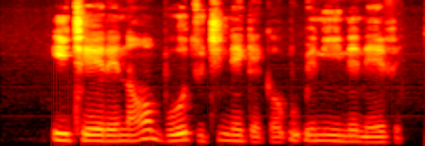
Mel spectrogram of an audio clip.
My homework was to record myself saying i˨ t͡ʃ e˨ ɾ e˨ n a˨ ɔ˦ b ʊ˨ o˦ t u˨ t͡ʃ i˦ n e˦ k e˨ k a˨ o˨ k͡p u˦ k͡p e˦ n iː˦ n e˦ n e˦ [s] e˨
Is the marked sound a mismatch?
yes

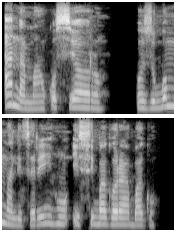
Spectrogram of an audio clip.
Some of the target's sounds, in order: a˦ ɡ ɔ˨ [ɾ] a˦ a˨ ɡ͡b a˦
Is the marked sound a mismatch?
no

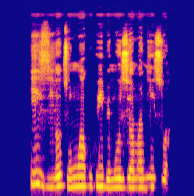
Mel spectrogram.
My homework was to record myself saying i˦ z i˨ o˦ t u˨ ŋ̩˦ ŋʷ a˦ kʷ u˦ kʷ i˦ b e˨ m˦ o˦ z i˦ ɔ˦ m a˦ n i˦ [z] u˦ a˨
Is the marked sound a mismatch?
no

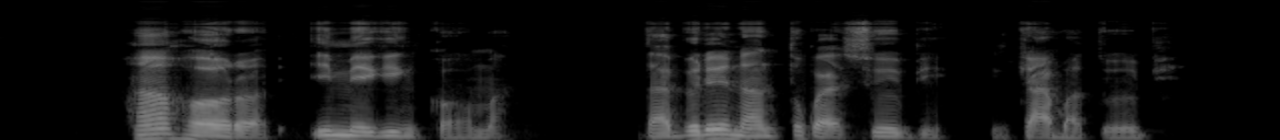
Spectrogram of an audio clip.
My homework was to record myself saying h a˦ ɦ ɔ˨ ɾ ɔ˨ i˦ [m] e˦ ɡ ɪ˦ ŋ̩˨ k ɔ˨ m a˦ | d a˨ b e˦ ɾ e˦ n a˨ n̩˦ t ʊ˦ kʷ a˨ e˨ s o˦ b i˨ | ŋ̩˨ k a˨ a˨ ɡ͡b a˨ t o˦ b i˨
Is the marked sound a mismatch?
no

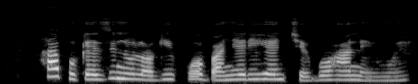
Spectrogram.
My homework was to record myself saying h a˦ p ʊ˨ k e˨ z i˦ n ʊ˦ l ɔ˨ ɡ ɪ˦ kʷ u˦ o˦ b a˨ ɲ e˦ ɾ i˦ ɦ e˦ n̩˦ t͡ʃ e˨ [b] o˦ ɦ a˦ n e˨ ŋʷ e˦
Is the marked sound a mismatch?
yes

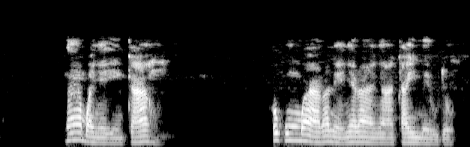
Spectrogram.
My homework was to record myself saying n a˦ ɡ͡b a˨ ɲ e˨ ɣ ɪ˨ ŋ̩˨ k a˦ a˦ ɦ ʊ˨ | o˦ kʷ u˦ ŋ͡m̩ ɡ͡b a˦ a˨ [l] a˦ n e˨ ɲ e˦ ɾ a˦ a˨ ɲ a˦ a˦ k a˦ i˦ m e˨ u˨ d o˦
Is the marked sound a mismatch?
yes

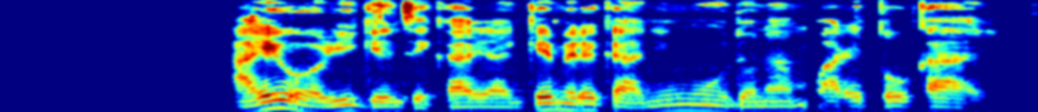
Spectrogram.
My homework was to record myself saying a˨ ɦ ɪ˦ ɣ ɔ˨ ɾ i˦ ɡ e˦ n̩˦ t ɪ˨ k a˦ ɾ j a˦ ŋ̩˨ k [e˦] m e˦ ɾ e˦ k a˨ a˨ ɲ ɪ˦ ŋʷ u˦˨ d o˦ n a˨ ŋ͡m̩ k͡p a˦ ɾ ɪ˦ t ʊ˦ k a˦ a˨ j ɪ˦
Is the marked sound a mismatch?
no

